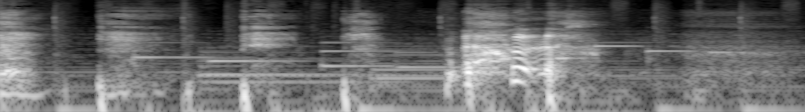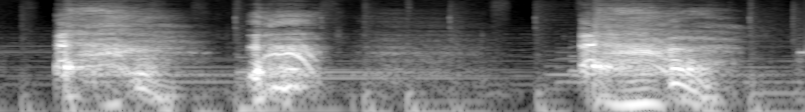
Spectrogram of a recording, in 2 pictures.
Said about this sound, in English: sorry about that. This this cough I hope goes away soon.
